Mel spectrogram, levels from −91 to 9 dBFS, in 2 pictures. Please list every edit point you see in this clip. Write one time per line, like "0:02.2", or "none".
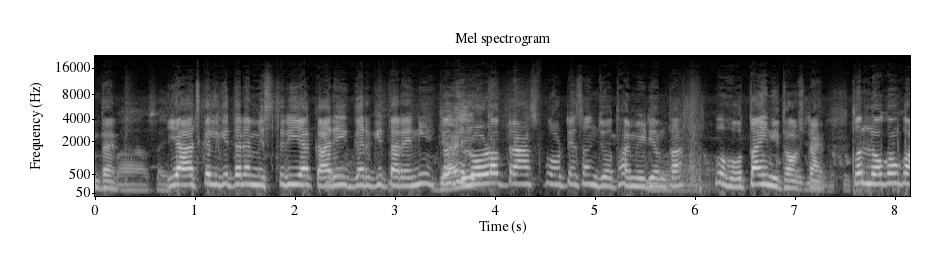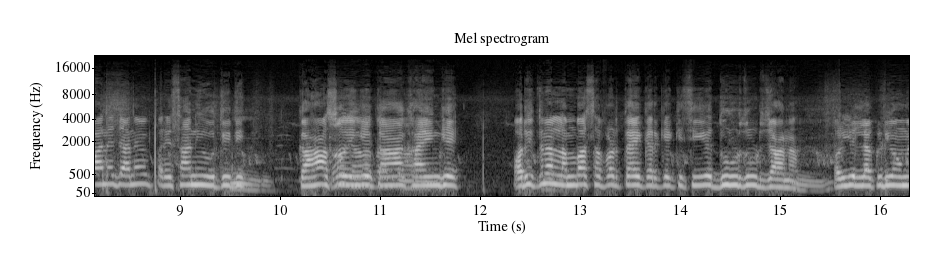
none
